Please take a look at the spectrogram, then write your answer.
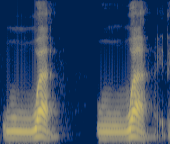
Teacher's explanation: posisi makhrojnya di asyafatain ya di antara dua bibir ya atau misalkan secara simpelnya adalah memonyongkan dua bibir · Ini termasuk huruf yang harus monyong, itu adalah huruf waw Bapak Ibu sekalian. Karena huruf waw ini sebelum kita mengucapkan harokat itu sudah monyong duluan ya. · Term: huruf wau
